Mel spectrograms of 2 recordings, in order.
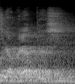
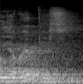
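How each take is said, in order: First: "diabetes" ending in a clear -tes; careful "diabetes", E in the last syllable. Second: "diabetes" said as "diabetis"; last syllable of "diabetes" turned to -tis. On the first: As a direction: say "diabetes" with -tes, not -tis. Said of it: "la palabra correcta es diabetes". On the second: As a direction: say "diabetes" with I replacing final E. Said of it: "no diabetes". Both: Shown as a demonstration.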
